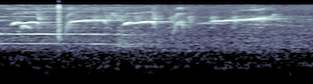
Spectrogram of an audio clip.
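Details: Oriental magpie-robin heard in the wild: a quick run of clear, slightly rising whistled phrases with brief warbles between them, against a steady low hum and faint hiss.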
